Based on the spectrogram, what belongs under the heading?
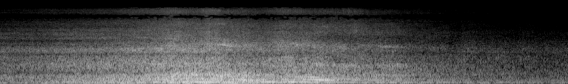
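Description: Chiltern Railways diesel multiple unit running past the platform: engine and wheel noise swell to a peak about two seconds in, then fade away.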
